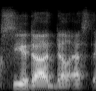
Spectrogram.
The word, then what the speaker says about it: Ciudad del Este: I think it's, I'm probably saying this wrong, Ciudad del Este or something. – Oh, yeah, you said that right.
